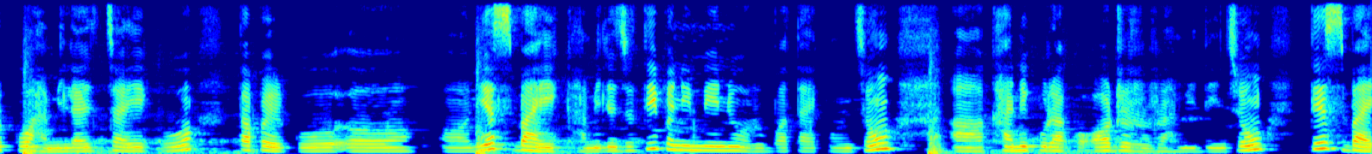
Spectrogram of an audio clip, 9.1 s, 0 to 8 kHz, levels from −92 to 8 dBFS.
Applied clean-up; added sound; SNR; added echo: classical method Wiener filter.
